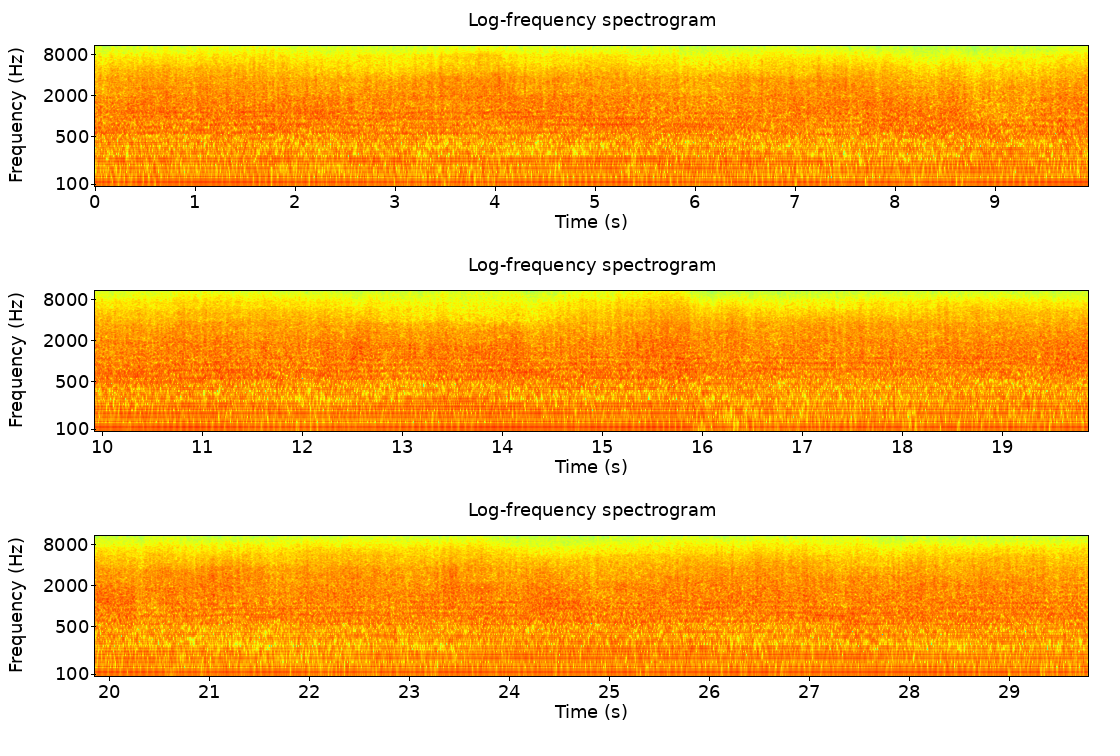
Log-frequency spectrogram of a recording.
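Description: Paramotor engine and propeller running steadily in cruising flight, a constant droning engine note whose pitch shifts slightly about sixteen seconds in.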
